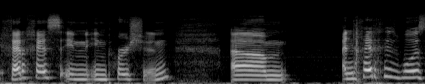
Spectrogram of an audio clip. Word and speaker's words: Xerxes: I don't know actually how to pronounce it in English. We say Xerxes in Persian.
